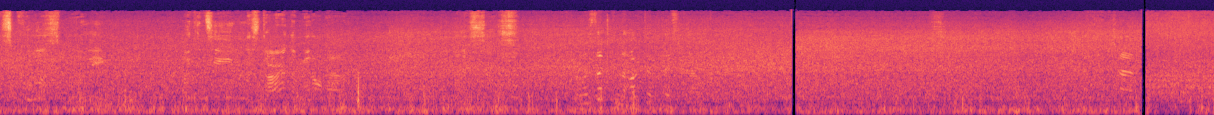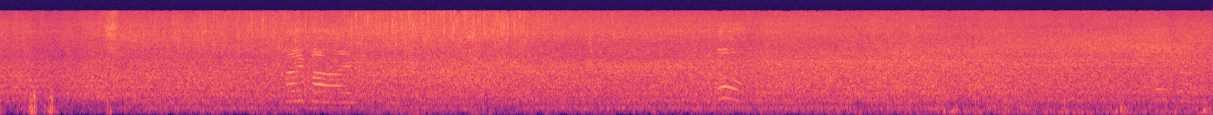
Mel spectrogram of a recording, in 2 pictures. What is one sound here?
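Shallow water laps and ripples gently over sand.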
